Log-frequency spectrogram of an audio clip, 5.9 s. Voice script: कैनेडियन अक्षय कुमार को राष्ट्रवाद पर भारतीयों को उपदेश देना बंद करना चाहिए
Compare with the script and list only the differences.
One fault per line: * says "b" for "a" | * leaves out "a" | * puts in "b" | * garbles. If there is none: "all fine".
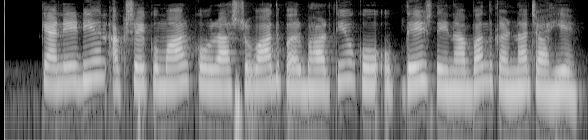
all fine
